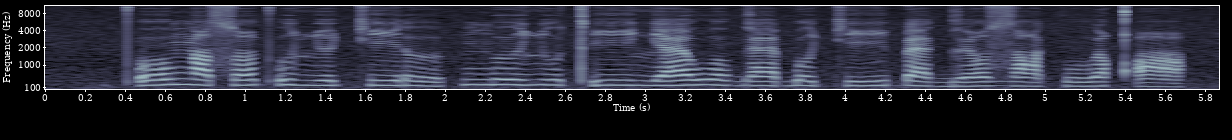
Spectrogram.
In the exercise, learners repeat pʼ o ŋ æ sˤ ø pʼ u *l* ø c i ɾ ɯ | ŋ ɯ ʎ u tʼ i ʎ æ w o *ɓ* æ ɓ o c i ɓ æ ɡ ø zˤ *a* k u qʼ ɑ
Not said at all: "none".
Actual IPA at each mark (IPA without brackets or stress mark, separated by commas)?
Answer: ʎ, ɡ, æ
